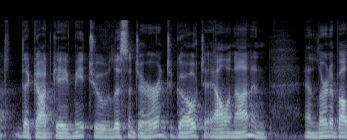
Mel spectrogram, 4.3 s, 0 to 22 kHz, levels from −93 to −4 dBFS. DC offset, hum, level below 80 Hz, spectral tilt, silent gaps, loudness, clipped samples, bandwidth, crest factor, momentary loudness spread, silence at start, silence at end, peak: under 0.1%; none; -62 dBFS; -5.5 dB/octave; none; -32 LUFS; under 0.1%; 12 kHz; 20 dB; 7 LU; 0 s; 0 s; -12 dBFS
